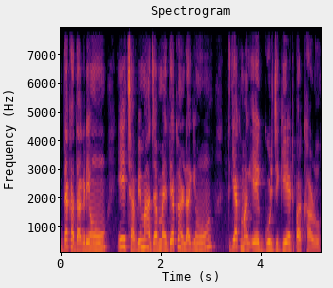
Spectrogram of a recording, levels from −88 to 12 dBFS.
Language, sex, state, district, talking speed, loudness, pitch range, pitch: Garhwali, female, Uttarakhand, Tehri Garhwal, 195 wpm, -21 LUFS, 215-255 Hz, 230 Hz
